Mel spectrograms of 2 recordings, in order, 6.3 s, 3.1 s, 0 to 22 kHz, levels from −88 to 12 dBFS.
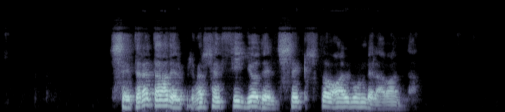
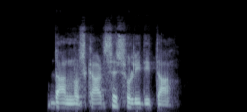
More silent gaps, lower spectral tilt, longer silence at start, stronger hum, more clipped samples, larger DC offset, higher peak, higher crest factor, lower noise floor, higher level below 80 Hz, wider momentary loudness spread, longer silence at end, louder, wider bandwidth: neither; first, -6 dB/octave vs -3 dB/octave; first, 1.4 s vs 0.6 s; neither; neither; neither; about the same, 0 dBFS vs 0 dBFS; about the same, 16 dB vs 20 dB; second, -85 dBFS vs under -90 dBFS; about the same, -64 dBFS vs -66 dBFS; first, 9 LU vs 6 LU; first, 1.3 s vs 0.95 s; about the same, -15 LUFS vs -17 LUFS; second, 7.8 kHz vs 10.5 kHz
